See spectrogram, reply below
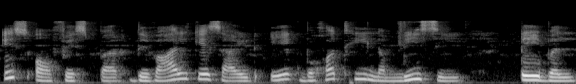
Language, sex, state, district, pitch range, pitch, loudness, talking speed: Hindi, female, Madhya Pradesh, Katni, 165-235 Hz, 180 Hz, -18 LUFS, 135 wpm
